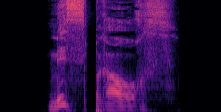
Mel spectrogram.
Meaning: genitive singular of Missbrauch
- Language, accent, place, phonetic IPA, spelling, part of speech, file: German, Germany, Berlin, [ˈmɪsˌbʁaʊ̯xs], Missbrauchs, noun, De-Missbrauchs.ogg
